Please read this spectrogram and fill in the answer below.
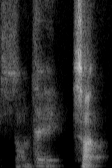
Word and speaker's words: santé: Santé.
